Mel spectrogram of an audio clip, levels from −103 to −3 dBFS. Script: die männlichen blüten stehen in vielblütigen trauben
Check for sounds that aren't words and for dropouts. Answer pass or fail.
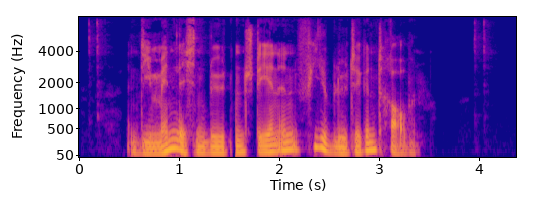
fail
